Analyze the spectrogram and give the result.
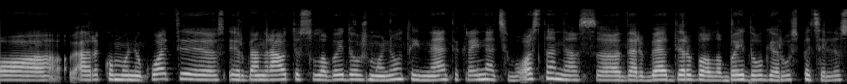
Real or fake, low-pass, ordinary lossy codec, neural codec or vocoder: real; 14.4 kHz; MP3, 64 kbps; none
